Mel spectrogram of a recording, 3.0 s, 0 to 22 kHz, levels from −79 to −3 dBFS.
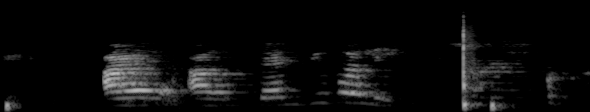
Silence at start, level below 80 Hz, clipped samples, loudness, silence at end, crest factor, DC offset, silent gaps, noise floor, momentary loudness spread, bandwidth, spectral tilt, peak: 0.05 s; -86 dBFS; under 0.1%; -35 LUFS; 0.15 s; 32 dB; under 0.1%; none; -53 dBFS; 18 LU; 14.5 kHz; -1.5 dB/octave; -4 dBFS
